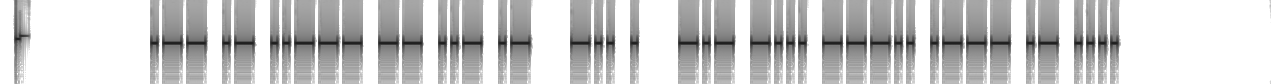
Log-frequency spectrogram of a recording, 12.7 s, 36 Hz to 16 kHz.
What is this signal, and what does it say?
Morse code, heard as a keyed tone, about 20 wpm, 700 Hz. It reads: WA2MUA DE KB8JAH
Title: USA Callsign DE Callsign 20wpm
